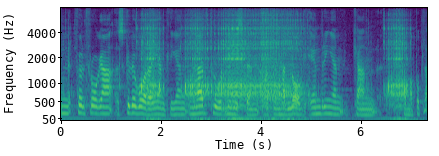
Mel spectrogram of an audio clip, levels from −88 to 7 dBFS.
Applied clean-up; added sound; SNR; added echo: none; Mechanisms; 1 dB; none.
